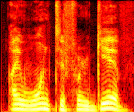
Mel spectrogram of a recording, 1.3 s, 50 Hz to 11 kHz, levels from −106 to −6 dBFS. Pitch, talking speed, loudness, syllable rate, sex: 125 Hz, 180 wpm, -14 LUFS, 5.0 syllables/s, male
